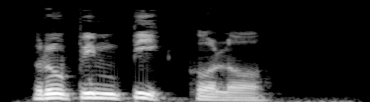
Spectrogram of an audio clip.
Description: Rupinpiccolo [ rupimp & kkolo ]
